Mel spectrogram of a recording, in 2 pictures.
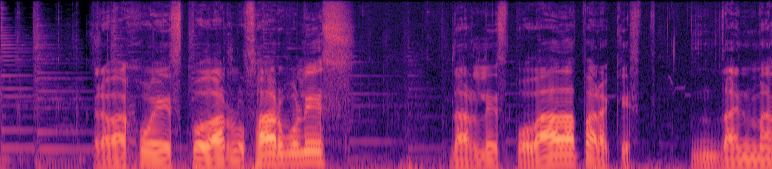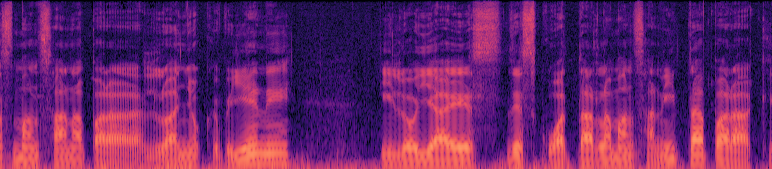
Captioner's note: speaking Spanish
